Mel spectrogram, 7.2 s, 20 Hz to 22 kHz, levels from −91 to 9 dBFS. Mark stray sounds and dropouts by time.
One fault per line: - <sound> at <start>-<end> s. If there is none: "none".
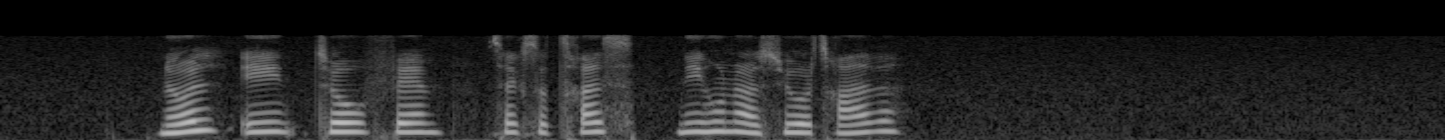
none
